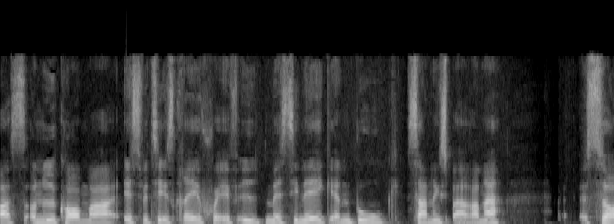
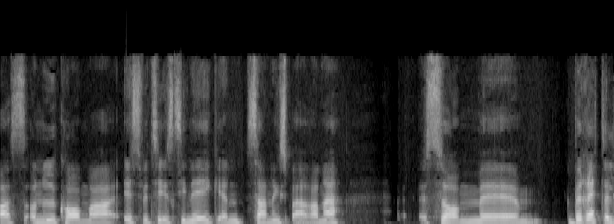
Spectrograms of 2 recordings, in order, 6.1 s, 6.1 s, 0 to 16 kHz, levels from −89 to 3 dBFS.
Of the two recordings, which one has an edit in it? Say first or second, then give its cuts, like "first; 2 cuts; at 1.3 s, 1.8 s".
second; 2 cuts; at 1.7 s, 2.4 s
